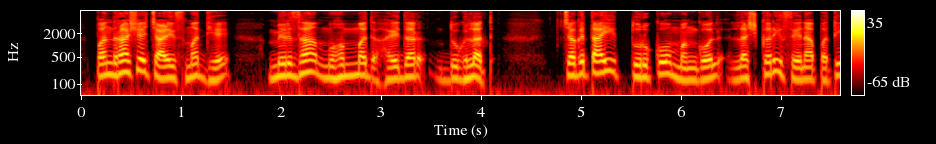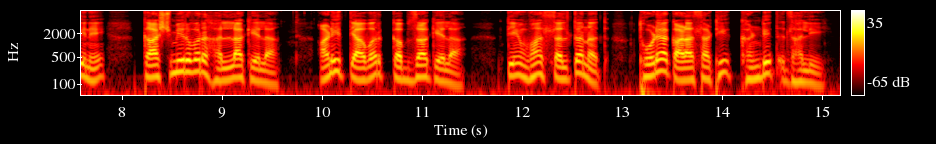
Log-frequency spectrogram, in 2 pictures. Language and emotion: Marathi, neutral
